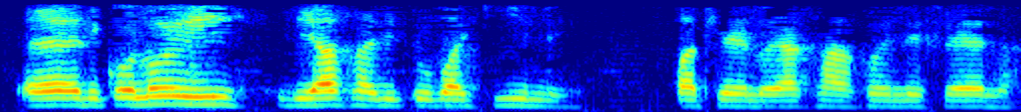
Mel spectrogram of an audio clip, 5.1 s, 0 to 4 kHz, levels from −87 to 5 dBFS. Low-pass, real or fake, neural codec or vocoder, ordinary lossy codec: 3.6 kHz; real; none; MP3, 16 kbps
